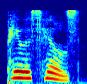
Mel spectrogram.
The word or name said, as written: palos hills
